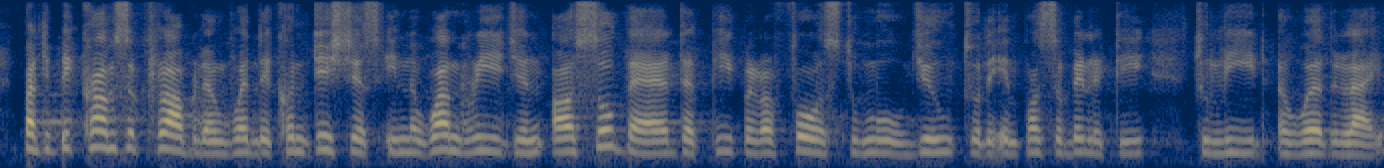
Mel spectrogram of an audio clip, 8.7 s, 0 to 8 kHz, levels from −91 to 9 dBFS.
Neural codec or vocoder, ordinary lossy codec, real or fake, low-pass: codec, 16 kHz, 2 kbps, FunCodec, trained on Chinese and English, 25 frames a second; none; fake; none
